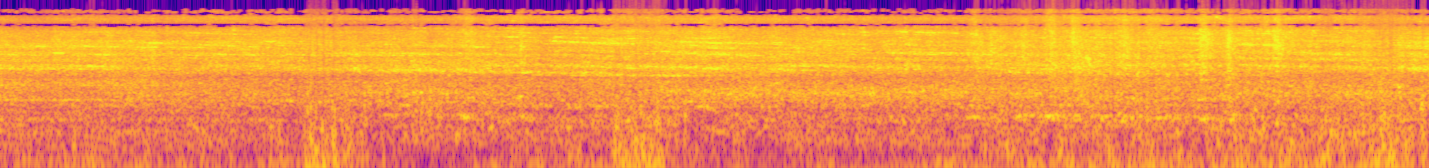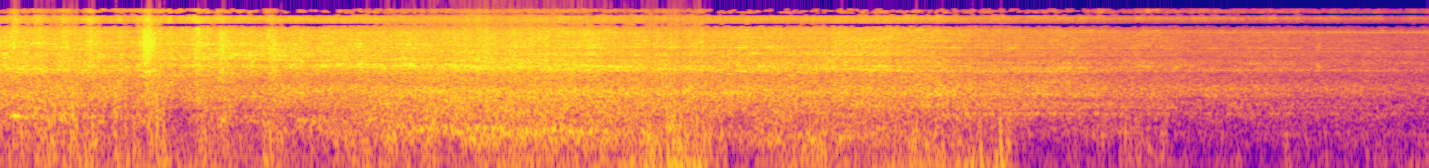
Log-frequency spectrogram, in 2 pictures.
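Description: A train running past on the rails, loud and rumbling with occasional knocks, then fading away over the last few seconds.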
